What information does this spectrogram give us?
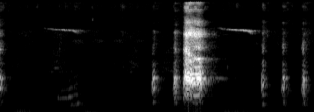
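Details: Chicken giving one loud, harsh, drawn-out squawk set between short clucks, with a few faint, softer notes before it.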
